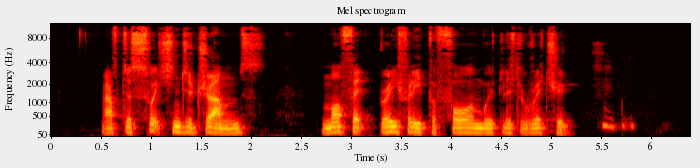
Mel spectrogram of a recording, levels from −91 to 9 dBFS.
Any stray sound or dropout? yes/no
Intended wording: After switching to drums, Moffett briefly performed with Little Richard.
yes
